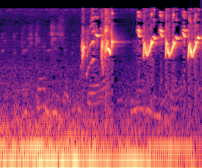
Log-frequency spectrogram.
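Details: Goldfinch from Morocco giving short bright song phrases: a quick twittered burst followed by three repeated down-up swooping whistled notes, over a faint low hum.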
